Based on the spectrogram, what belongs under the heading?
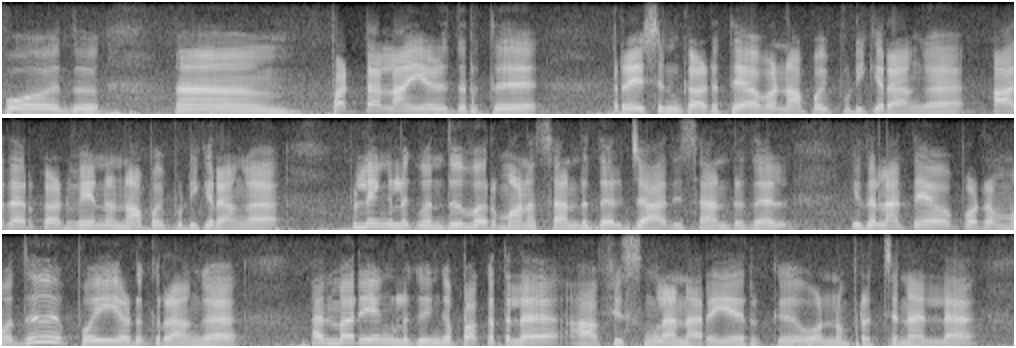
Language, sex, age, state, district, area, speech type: Tamil, female, 30-45, Tamil Nadu, Tiruvannamalai, urban, spontaneous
